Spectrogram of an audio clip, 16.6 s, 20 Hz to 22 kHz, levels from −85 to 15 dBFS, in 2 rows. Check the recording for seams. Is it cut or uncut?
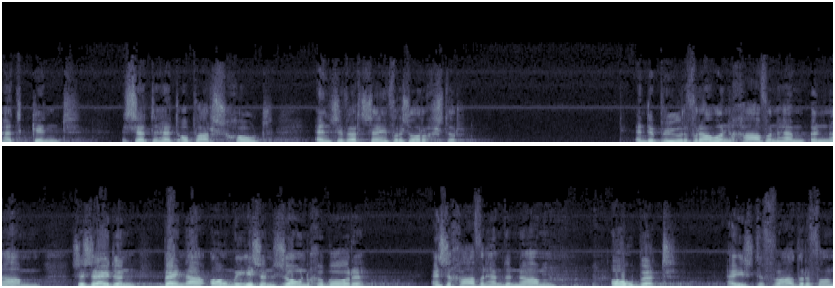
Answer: uncut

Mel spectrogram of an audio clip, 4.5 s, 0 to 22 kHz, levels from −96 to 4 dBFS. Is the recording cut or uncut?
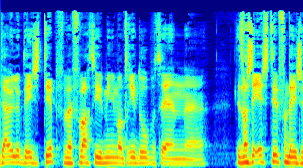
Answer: uncut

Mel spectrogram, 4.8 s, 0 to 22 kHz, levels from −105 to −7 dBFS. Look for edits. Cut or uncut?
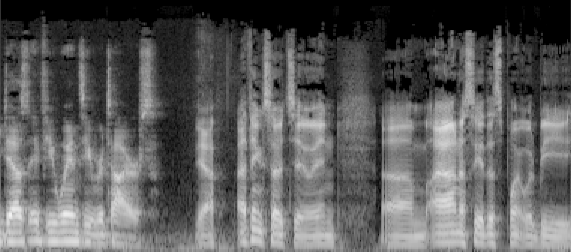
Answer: uncut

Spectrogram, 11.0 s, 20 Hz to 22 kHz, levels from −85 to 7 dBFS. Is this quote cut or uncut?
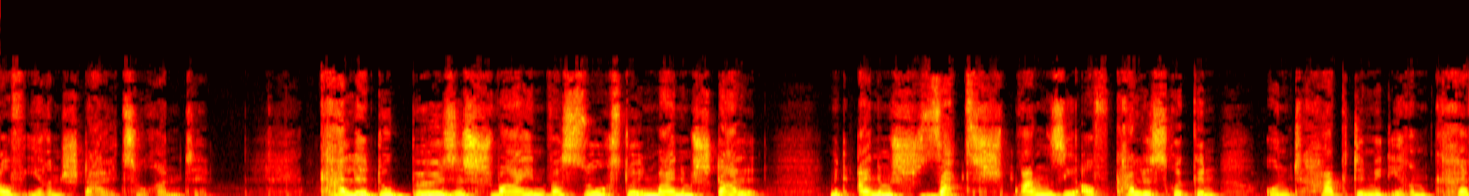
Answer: uncut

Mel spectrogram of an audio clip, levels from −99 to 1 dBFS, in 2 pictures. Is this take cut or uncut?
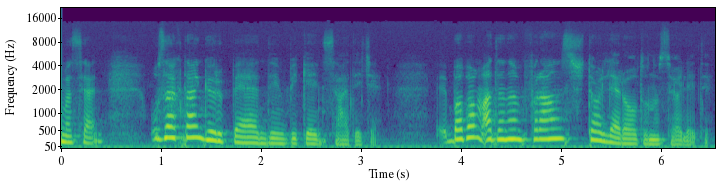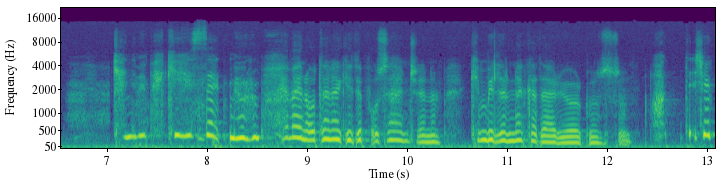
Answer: cut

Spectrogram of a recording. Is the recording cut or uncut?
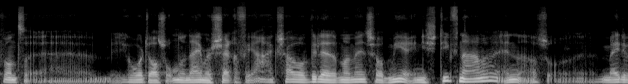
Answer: uncut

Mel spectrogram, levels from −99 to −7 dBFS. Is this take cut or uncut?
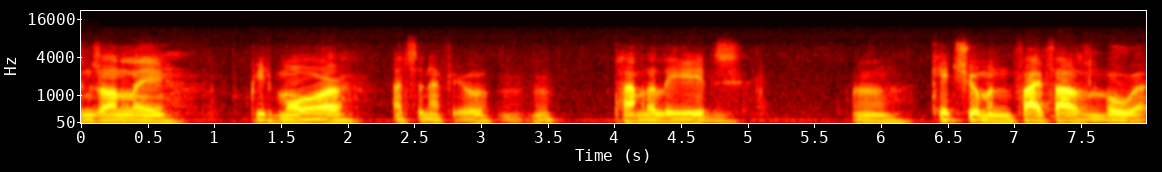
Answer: uncut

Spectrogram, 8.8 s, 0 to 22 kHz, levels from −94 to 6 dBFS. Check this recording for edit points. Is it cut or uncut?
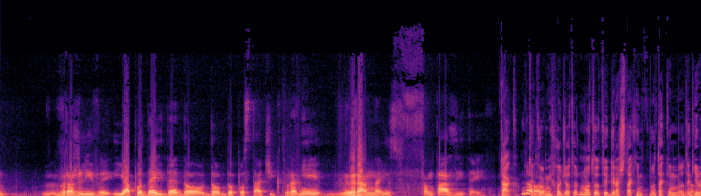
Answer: cut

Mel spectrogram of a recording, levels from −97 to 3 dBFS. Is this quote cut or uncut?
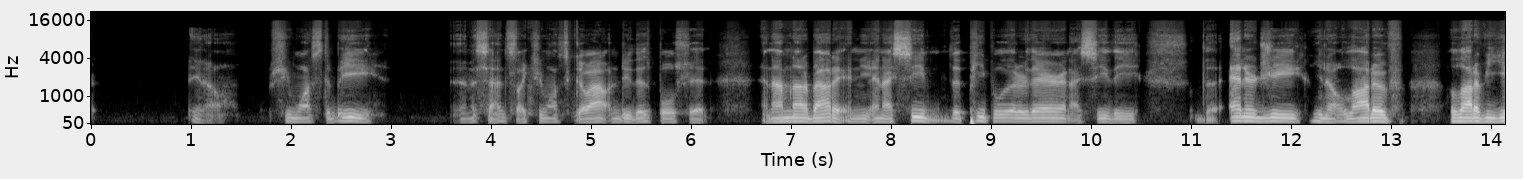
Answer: cut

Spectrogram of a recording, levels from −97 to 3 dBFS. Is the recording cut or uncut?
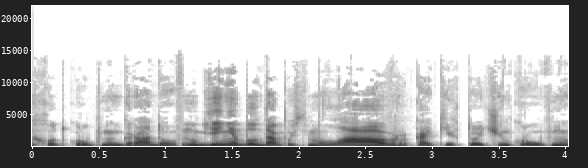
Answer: cut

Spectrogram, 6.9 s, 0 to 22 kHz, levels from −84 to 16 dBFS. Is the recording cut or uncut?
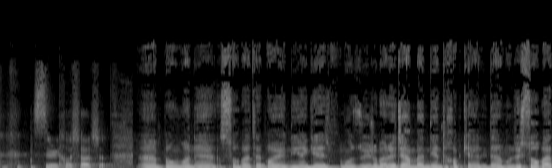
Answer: cut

